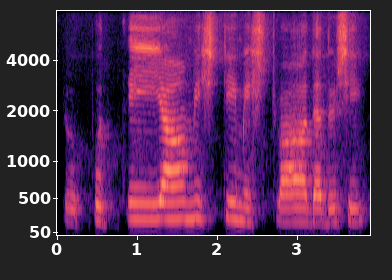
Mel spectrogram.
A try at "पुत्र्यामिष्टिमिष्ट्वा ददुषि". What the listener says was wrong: Yeah, the pause is after Ishtva, not after Dadushi.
